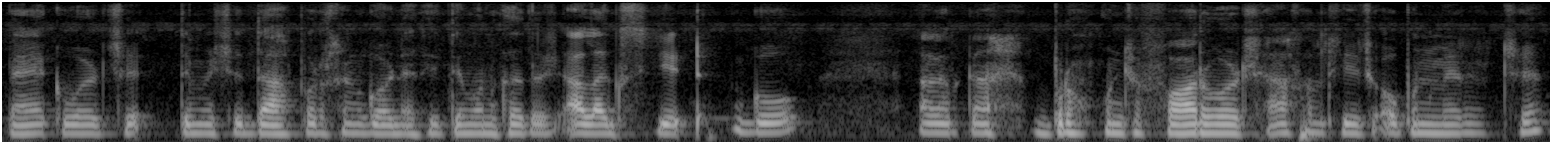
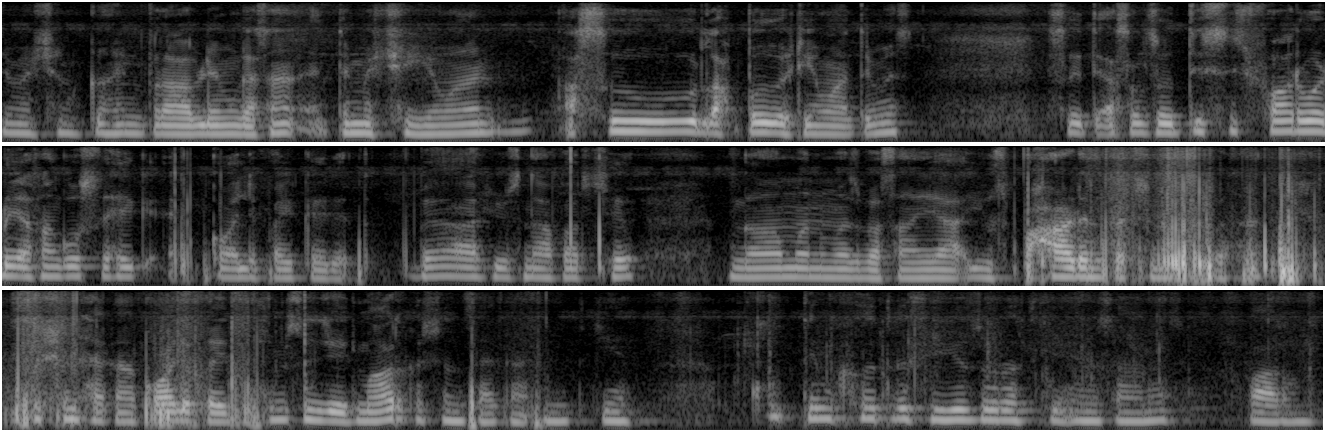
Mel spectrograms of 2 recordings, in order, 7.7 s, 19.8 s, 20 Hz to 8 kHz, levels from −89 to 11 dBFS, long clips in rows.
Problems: low volume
